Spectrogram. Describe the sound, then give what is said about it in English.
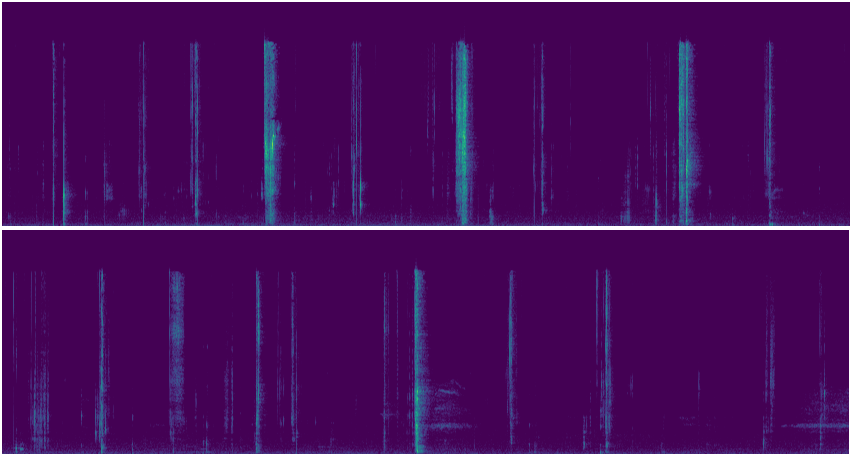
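Close-up eating noises of someone chewing honey: wet clicks, sticky smacks and sharp mouth snaps come in irregular bursts, some loud, separated by near silence. “I hope you don't mind eating noises. This is a trigger warning for people who don't like eating noises and stuff.”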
